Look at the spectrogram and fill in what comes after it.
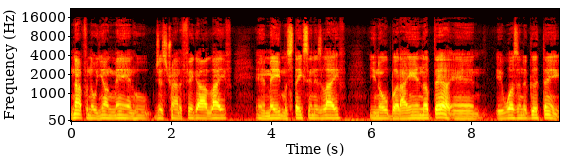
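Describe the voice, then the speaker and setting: Using fairly even intonation, a man with a fairly low pitch speaks at a fairly slow pace. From Chicago, West Side. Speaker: podcast host, former prisoner. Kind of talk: casual monologue.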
